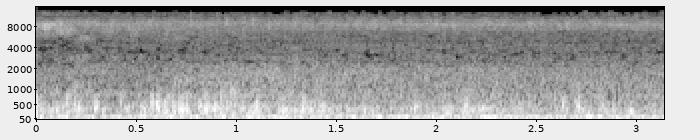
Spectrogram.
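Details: 2014 Ford Mustang GT 5.0 Coyote about a month after replacing a lifter and a rocker whose roller was worn flat. A steady, even idle with a smooth low rumble and no ticking or tapping on top of the engine. Normal idle after the repair.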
